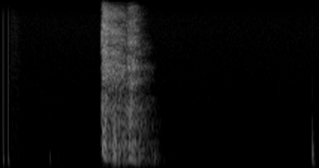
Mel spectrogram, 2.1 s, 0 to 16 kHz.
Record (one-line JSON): {"cough_length": "2.1 s", "cough_amplitude": 9240, "cough_signal_mean_std_ratio": 0.28, "survey_phase": "beta (2021-08-13 to 2022-03-07)", "age": "65+", "gender": "Male", "wearing_mask": "No", "symptom_fatigue": true, "smoker_status": "Never smoked", "respiratory_condition_asthma": false, "respiratory_condition_other": false, "recruitment_source": "REACT", "submission_delay": "1 day", "covid_test_result": "Negative", "covid_test_method": "RT-qPCR", "influenza_a_test_result": "Negative", "influenza_b_test_result": "Negative"}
